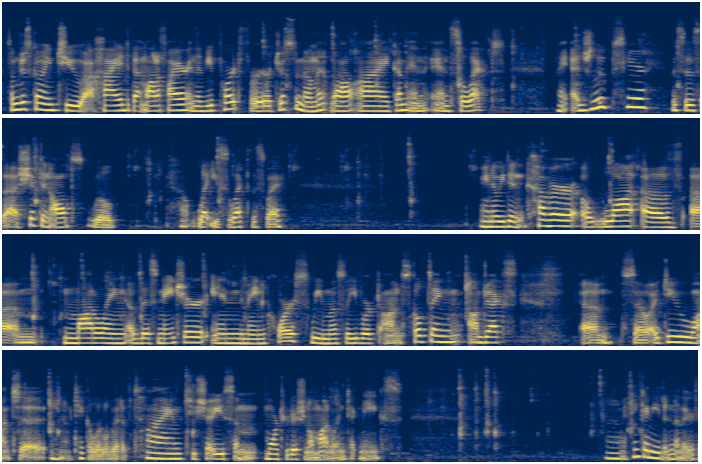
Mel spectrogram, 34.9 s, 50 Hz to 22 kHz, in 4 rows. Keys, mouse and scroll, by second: 23.2 x, 26.3 Tab, 26.7 Tab, 28.4 Tab, 32.2 Tab, 34.0 ctrl+r.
